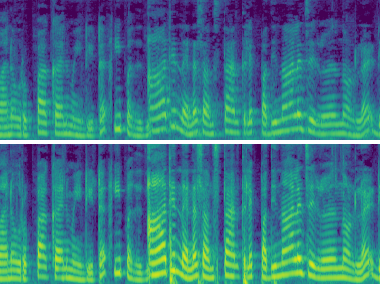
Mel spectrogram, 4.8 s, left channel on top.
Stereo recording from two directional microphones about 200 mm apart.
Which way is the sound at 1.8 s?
50° right (ahead or behind).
